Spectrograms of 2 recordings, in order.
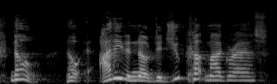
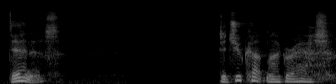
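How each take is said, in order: First: Higher, louder, pressing question; insistent demand. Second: Soft, slow, fragile asking; a broken man barely asking; hushed, slow disbelief; quiet, stunned question. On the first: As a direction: insist on knowing the answer. Bill insisting urgently. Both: Retold or imitated.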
